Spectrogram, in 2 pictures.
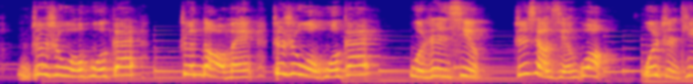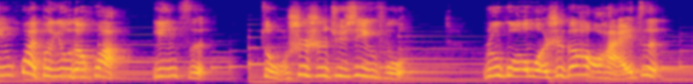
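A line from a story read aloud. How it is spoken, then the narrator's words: Angry, crying. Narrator (Chinese): 不断生气地……哭着说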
